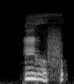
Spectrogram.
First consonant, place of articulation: alveolar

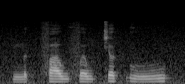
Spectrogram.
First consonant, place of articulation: alveolar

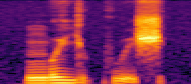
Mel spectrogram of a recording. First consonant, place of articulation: velar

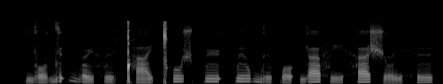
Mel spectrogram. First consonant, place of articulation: palatal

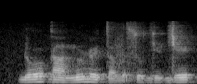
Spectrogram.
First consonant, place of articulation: retroflex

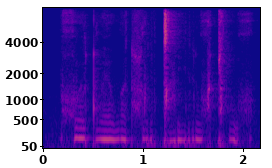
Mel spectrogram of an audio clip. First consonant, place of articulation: uvular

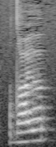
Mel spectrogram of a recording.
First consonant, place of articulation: alveolar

